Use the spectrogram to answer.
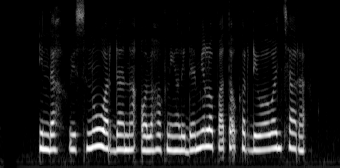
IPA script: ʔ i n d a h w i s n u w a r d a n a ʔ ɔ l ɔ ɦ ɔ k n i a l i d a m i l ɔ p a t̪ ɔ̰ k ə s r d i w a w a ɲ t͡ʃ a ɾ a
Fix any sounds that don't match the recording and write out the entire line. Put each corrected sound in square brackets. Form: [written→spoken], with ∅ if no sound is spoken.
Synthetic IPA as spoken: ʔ i n d a h w i s n u w a r d a n a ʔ ɔ l ɔ ɦ ɔ k n i a l i d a m i l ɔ p a t̪ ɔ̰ k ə [s→∅] r d i w a w a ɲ t͡ʃ a ɾ a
